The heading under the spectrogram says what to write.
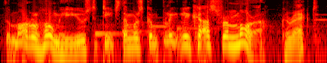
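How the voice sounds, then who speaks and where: A man's voice: high voice, very animated, moderate pace, creaky, slight background noise, heavily acted. A man playing a devout, argumentative believer in a video game, declaiming his challenges. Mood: challenging, righteous. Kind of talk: scripted video game dialogue.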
